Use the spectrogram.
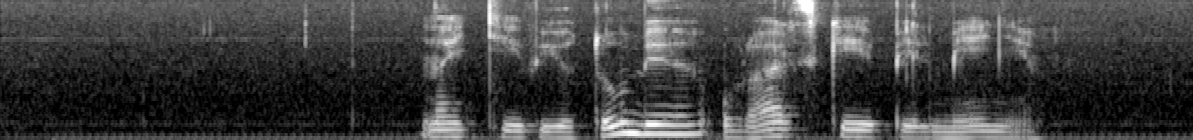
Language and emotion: Russian, sad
